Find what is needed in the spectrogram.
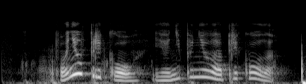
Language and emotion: Russian, positive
